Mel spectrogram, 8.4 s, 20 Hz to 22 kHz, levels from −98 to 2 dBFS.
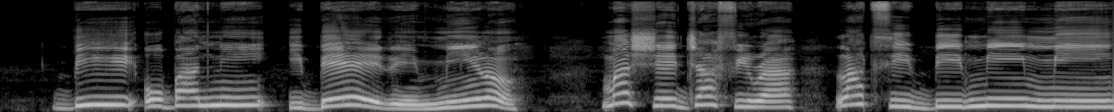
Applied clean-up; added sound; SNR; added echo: none; none; none; none.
